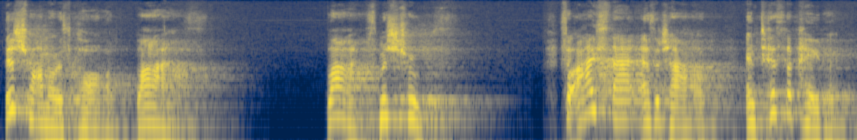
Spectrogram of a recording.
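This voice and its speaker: A woman from North Carolina hosting a podcast, telling her own story in a reflective monologue with slow, emphatic repetition. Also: mid-range voice, expressive, gravelly, fairly bright tone. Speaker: podcast host. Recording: echoey reverberant room.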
